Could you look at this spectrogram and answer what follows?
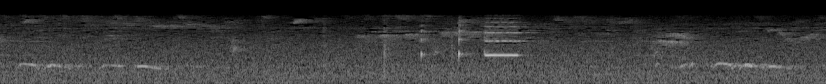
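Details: Male club-winged manakin (Machaeropterus deliciosus) gives two sharp ticks, then a brief, loud, ringing violin-like tone made with its wings; soft whistles from another bird come before and after.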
